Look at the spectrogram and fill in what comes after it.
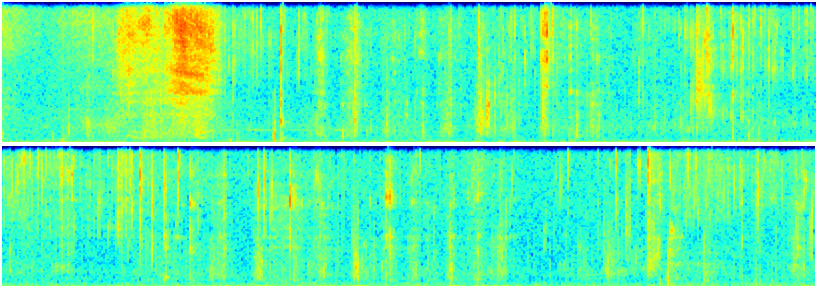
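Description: A person chewing and biting food, with many short crunchy clicks throughout.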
